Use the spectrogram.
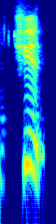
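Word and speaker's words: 君: J U N di sini bacanya ciun.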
